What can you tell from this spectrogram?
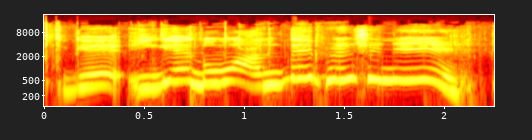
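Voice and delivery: high-pitched frustrated complaint; exasperated whine. Real, not acted. Toy reviewer struggling with a transforming toy, exasperated.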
